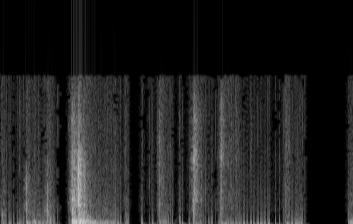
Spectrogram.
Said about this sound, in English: Shut the door, Ruben.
